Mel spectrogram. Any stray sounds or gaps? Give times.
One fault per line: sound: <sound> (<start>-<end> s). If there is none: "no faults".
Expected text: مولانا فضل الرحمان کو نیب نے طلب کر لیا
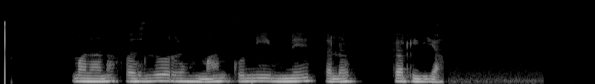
no faults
